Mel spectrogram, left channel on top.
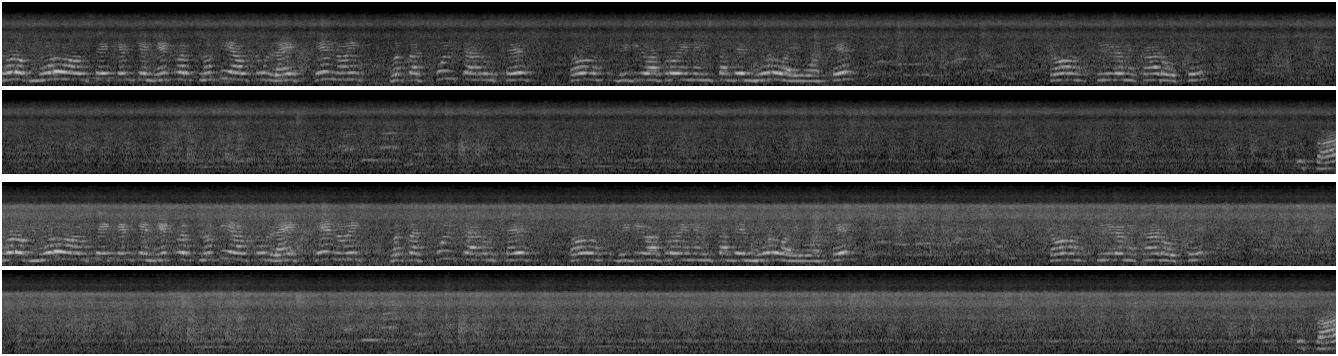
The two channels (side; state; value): left; quieter; 3.4 dB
